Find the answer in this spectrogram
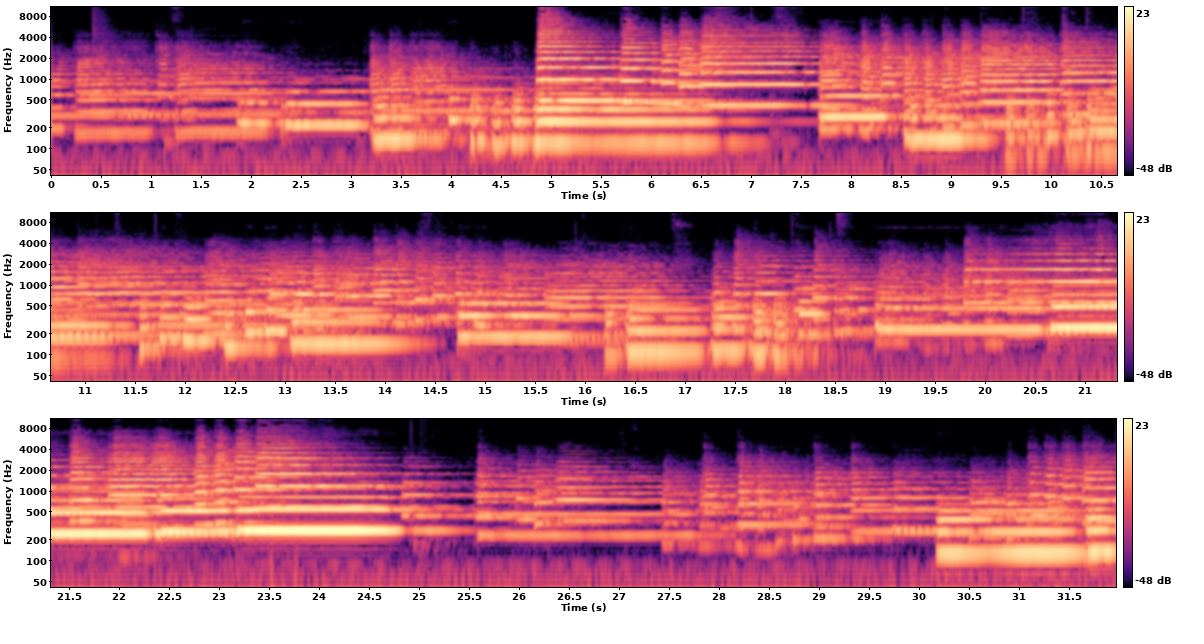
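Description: French horn, trumpet and tuba trio playing chromatic, widely spaced counterpoint: held notes in the three voices start and change at different times, some overlapping, with the loudest stretch a little past the middle.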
